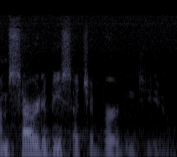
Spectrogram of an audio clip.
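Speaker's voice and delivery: very quiet, soft-spoken, barely above a murmur. Retelling what a dying teenager said after grabbing an arm: imitating someone speaking very quietly. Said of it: "he said very quietly".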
